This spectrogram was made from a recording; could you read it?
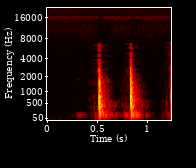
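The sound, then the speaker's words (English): Three firm knocks on a wooden podium, evenly spaced about a third of a second apart, solid with a hollow thud, with no talking. “Did I knock on a podium or am I a podium knocker?”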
